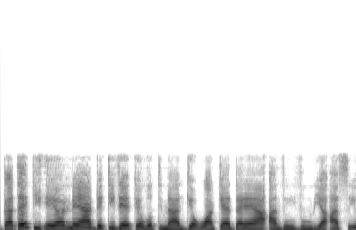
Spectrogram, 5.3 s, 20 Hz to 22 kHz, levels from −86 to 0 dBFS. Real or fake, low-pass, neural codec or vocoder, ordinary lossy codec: fake; 7.2 kHz; codec, 16 kHz, 0.5 kbps, FunCodec, trained on LibriTTS, 25 frames a second; none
